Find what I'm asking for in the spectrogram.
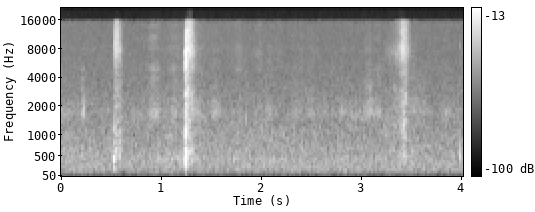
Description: This is my cat Romeo and he sneezes!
